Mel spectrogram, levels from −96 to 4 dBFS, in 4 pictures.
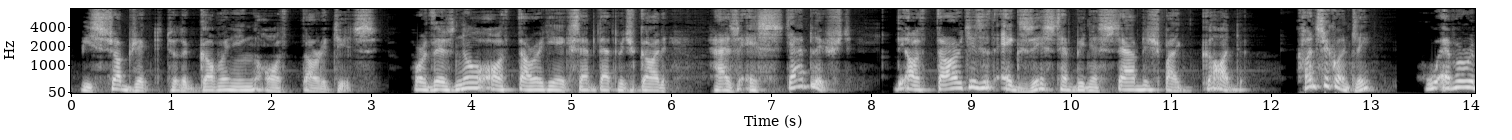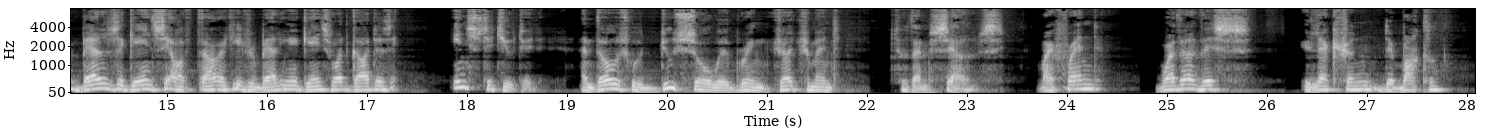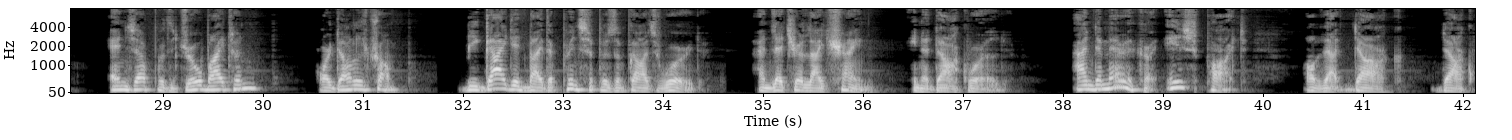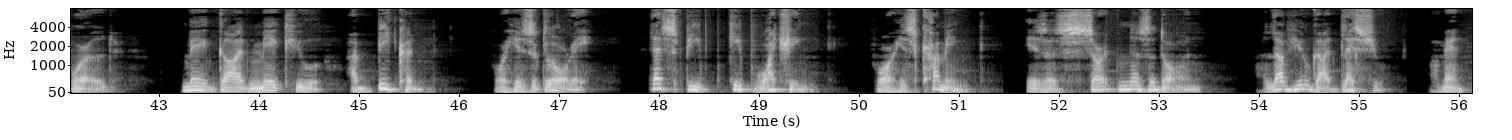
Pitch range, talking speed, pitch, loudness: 110-145 Hz, 125 wpm, 130 Hz, -15 LUFS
